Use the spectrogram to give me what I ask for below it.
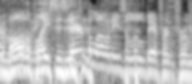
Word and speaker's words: Bologna: okay so this says italians pronounce it bologna bologna bologna bologna bologna bologna you should put a little extra in it yeah belong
